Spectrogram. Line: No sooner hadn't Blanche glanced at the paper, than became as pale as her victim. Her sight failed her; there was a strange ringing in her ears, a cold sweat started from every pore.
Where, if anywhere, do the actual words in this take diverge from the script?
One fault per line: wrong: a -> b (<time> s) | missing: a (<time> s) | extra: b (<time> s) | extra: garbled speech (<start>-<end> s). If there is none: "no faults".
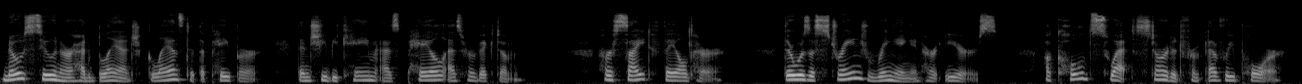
wrong: hadn't -> had (0.7 s)
extra: she (3.1 s)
